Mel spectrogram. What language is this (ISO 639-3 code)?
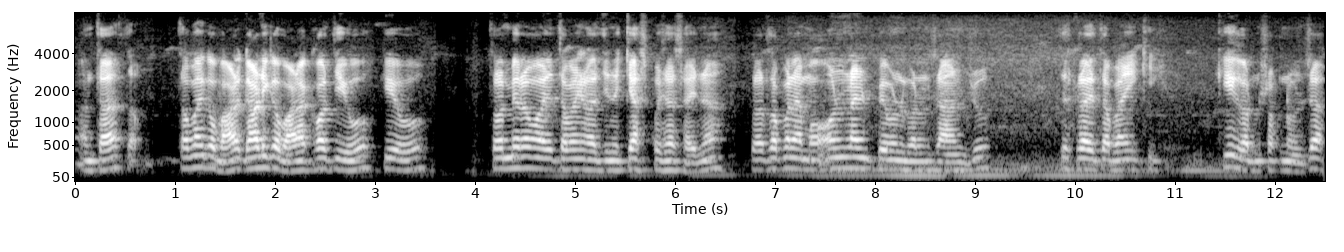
nep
